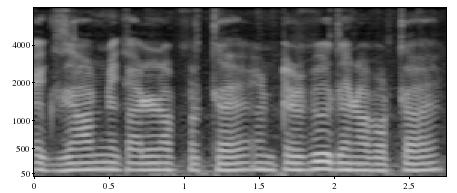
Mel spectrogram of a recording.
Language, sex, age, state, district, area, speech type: Urdu, male, 18-30, Delhi, Central Delhi, urban, spontaneous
